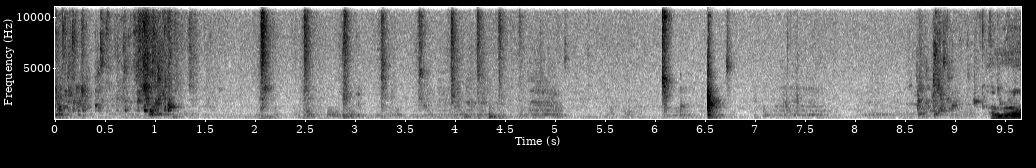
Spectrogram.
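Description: Pure badger shaving brush rinsed under a running tap, a quiet intermittent splashing of water with short bursts and pauses, close by and faint, ending in a louder gush.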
